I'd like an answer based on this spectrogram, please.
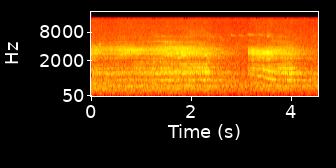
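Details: Red deer stags, two rivals challenging each other from a distance for several minutes before fighting: drawn-out, hoarse roars with rich harmonic bands, swelling and fading, a fresh bellow starting after a short break.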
